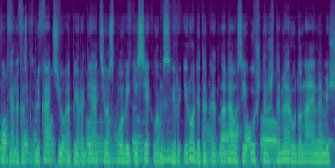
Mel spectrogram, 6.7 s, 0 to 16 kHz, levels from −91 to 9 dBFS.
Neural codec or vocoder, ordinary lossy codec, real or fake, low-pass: autoencoder, 48 kHz, 128 numbers a frame, DAC-VAE, trained on Japanese speech; Opus, 32 kbps; fake; 14.4 kHz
